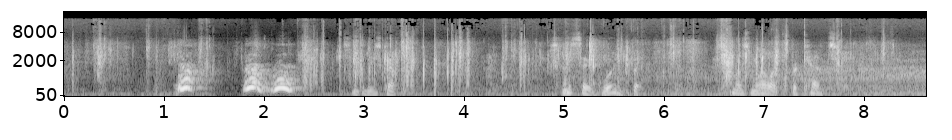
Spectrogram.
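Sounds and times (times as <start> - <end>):
dog barking: 1.1 - 2.5
speech: 1.1 - 3.6, 4.9 - 5.9, 6.7 - 7.9.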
